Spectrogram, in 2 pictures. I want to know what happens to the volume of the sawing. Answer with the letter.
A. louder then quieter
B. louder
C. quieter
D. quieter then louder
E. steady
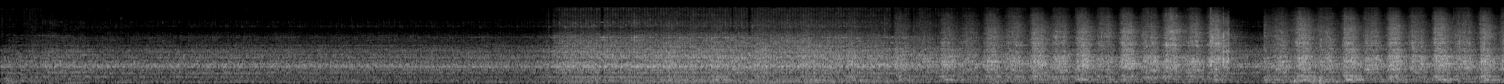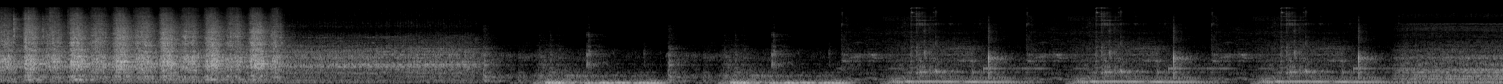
B.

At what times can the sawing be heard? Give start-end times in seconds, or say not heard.
6.5-17.9.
